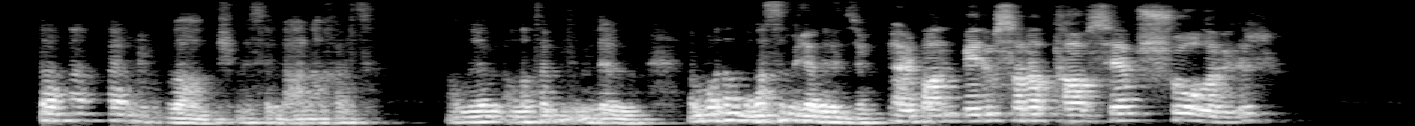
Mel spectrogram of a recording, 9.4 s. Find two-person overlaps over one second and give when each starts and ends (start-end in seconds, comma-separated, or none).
none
